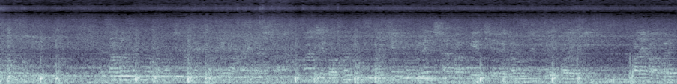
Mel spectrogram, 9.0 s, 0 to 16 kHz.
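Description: A Meitetsu 3500 series electric train pulls into Kanayama station, steady rumbling wheels and clickety-clack over rail joints with faint squeals, a continuous moderate roar of an arrival on the platform.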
